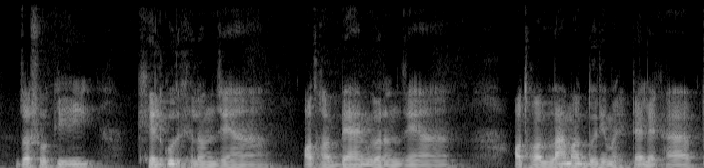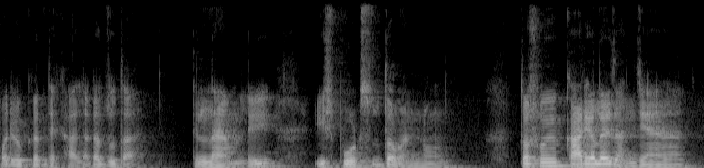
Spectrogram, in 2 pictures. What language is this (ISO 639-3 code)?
dty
